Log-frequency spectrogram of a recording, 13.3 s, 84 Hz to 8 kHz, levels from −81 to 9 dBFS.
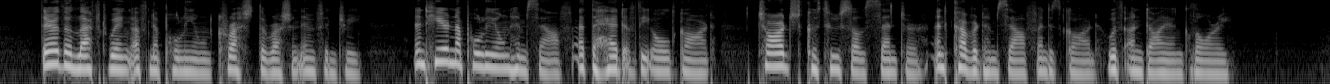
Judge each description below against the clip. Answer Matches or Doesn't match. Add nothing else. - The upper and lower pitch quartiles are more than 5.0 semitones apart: Doesn't match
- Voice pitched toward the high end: Doesn't match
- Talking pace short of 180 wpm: Matches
